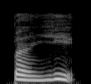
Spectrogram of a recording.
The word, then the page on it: 本意: běn yì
